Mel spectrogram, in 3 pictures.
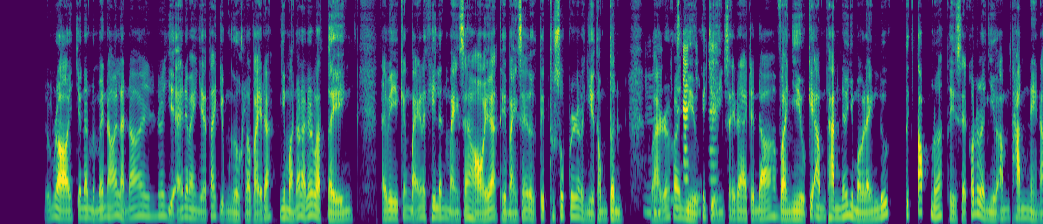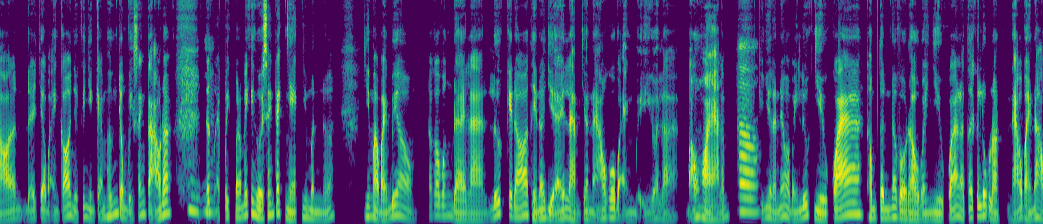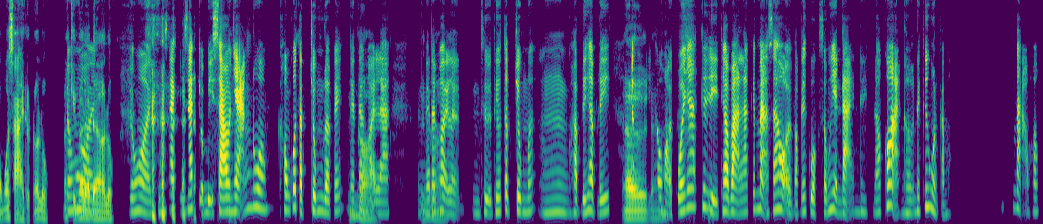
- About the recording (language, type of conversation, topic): Vietnamese, podcast, Bạn có thói quen nào giúp bạn tìm được cảm hứng sáng tạo không?
- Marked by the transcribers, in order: tapping; laugh; other background noise; other noise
